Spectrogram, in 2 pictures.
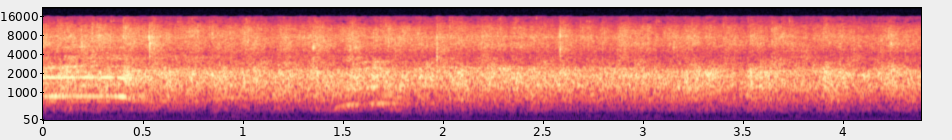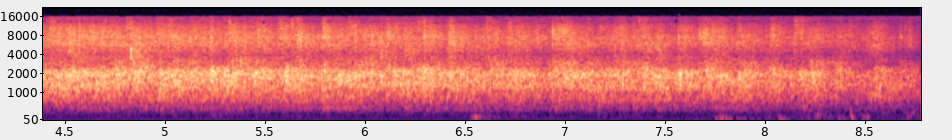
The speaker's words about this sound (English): Would you go crazy and please put your hands together and welcome Yeton and Lediana.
